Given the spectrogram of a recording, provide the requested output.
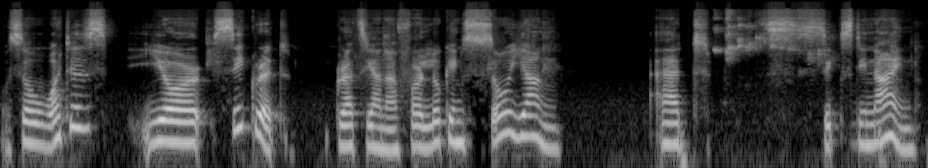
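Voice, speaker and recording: Woman, interview host, low voice, slow, encouraging. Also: animated. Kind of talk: scripted interview introduction and questions.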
